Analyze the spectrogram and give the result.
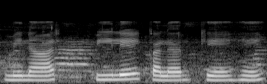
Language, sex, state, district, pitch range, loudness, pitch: Hindi, female, Madhya Pradesh, Bhopal, 200-230 Hz, -14 LUFS, 210 Hz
